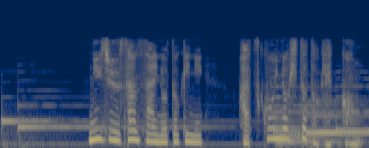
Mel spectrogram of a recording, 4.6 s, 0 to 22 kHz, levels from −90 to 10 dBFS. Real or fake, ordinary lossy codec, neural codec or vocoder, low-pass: real; none; none; 7.2 kHz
